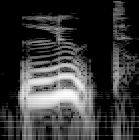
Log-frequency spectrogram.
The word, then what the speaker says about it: loot: Loot, like a lute. L-U-T-E.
